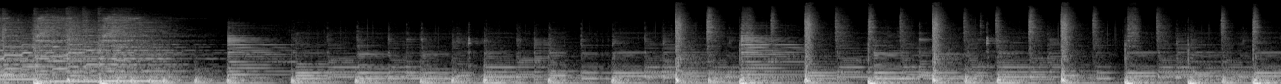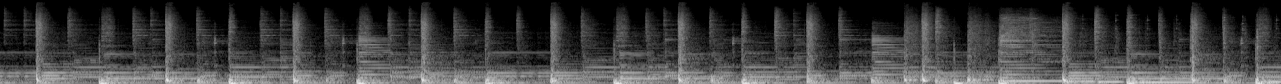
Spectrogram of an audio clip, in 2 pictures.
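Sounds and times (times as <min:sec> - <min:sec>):
Asian sound effects: 0:00.0 - 0:02.7
country-sounding music: 0:00.0 - 0:25.6.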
